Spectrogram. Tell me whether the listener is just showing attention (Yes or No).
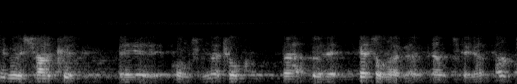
No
